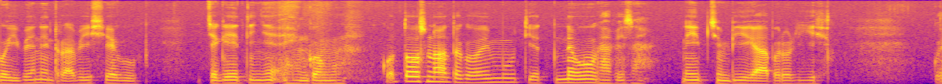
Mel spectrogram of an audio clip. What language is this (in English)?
Kalenjin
